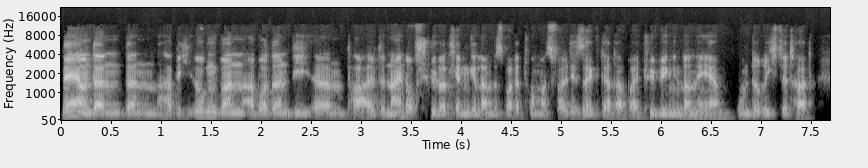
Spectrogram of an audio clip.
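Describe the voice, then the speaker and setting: Speaking at a very fast pace with hardly any pauses, a man holds a monotone, flat intonation at a medium pitch. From southern Germany, Biberach an der Riss (Swabia). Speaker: riding instructor and author. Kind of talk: casual interview. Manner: hesitant, many fillers and repetitions.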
